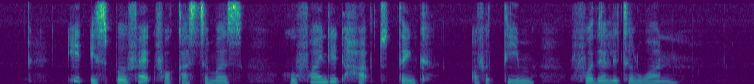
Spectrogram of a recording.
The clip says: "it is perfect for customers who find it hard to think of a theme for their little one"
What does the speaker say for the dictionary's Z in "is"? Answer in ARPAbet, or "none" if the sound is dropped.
S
